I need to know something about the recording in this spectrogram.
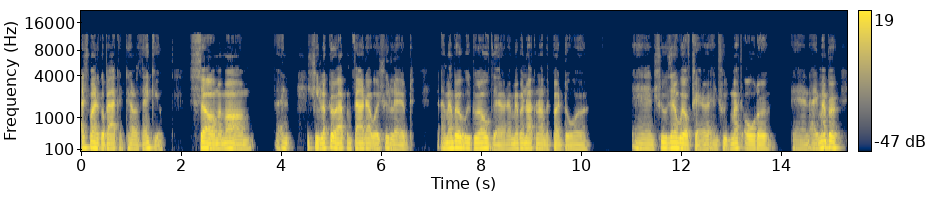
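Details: Deaf speech in a man with severe to profound hearing loss diagnosed at age 2 without newborn screening, after about 13 years of intense speech therapy; he still cannot hear T, CH or SH; finding: deaf speech.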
